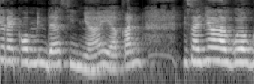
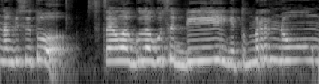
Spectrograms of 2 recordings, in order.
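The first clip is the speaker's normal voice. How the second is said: ordinary delivery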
